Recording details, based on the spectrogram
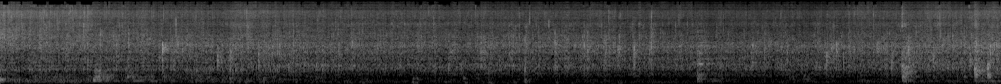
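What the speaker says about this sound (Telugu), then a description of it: "ఇప్పుడు మనం తరిగి పెట్టుకున్న బీరకాయ ముక్కలు పచ్చిమిర్చి ముక్కలు ఎర్రగడ్డ ముక్కలు వేసుకుందాం" Chopped ridge gourd, green chili and onion pieces frying in hot oil in a pan, giving a steady, fairly quiet sizzle with faint crackles throughout and no talk.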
